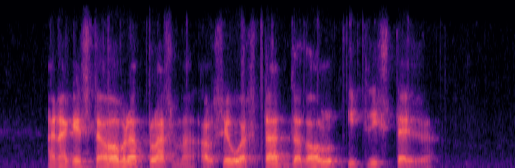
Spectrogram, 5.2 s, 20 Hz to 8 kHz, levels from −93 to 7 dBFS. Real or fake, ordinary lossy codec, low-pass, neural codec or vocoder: real; Opus, 16 kbps; 7.2 kHz; none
